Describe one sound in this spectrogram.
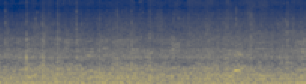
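Suitcase wheels roll over a tiled floor.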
